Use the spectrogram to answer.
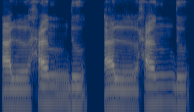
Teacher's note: Menghilangkan sifat tawasud dan berubah menjadi rakhawah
